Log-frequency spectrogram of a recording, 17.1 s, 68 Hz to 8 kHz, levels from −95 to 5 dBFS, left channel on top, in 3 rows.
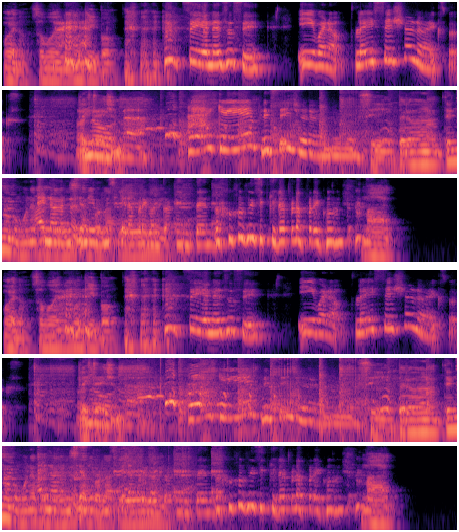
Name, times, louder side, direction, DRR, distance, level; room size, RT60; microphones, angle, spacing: voice 1, 0.0-2.2 6.0-6.3 6.6-7.2 10.1-13.4 15.9-16.2, equal, 5° right, 0.5 m, -30 dB
voice 2, 0.6-1.1 2.0-3.3 3.7-5.9 6.6-7.5 8.0-10.2 11.8-15.9, left 5 dB, 50° left, 0.4 m, -28 dB
Fart, 6.0-7.6 7.8-11.1 11.4-14.2, right 4 dB, 90° right, 0.8 m, -39 dB
sound 1, 7.4-13.8, right 7 dB, 65° right, 0.4 m, -34 dB
2.8 x 2.5 x 2.4 m
head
